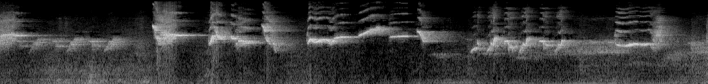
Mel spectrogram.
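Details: Champion contest Oriental magpie-robin singing a dense, varied song of bright whistles, fast chatter and steep rising and falling sweeps, with phrases tumbling one after another.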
